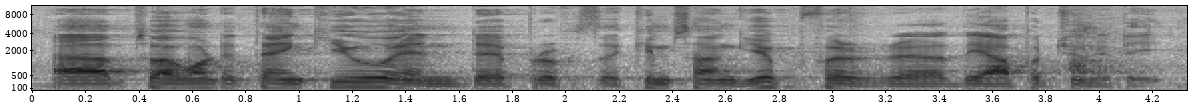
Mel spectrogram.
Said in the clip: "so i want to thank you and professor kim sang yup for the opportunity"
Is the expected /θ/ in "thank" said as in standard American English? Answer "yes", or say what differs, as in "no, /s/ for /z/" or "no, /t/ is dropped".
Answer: no, /t/ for /θ/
